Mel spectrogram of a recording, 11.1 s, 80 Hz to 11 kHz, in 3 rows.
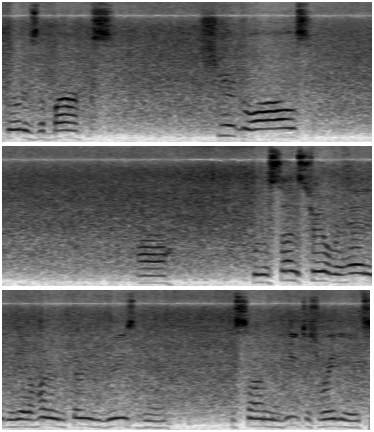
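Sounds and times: creek water rushing: 0.0s - 11.0s.

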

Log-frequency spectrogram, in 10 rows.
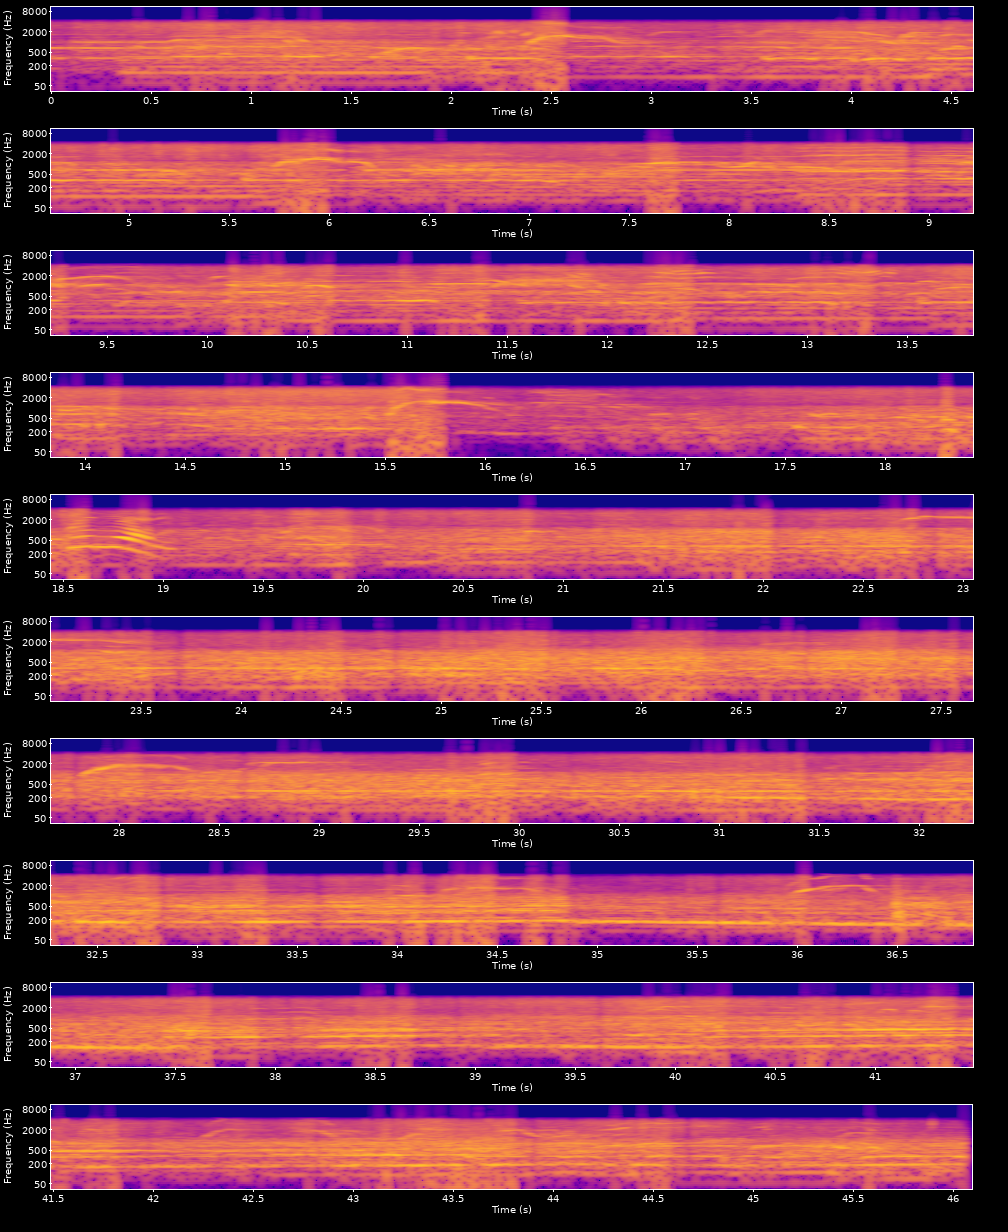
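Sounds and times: children shouting: 0.0s - 17.4s, 19.4s - 21.5s, 22.5s - 24.2s, 26.3s - 35.2s, 35.8s - 46.0s
fountain jets splashing: 0.0s - 46.0s
falling squeal: 36.0s - 36.5s.

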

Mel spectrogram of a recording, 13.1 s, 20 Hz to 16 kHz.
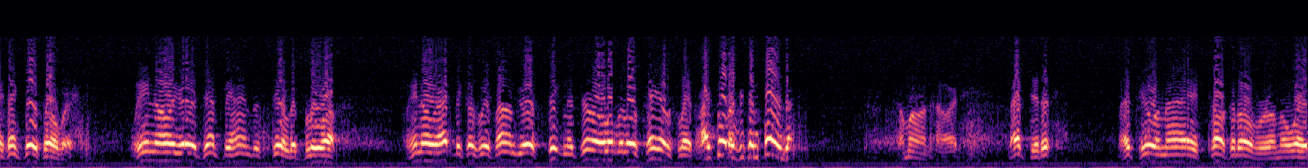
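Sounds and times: faint low hum: 0.0s - 13.0s
men speaking: 0.0s - 13.0s.

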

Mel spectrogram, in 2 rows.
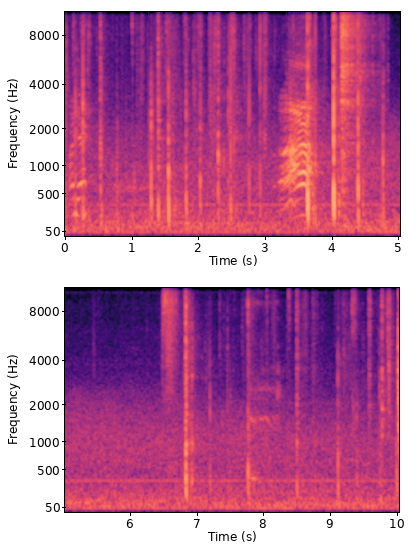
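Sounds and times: racket swing swish: 6.4s - 10.0s.

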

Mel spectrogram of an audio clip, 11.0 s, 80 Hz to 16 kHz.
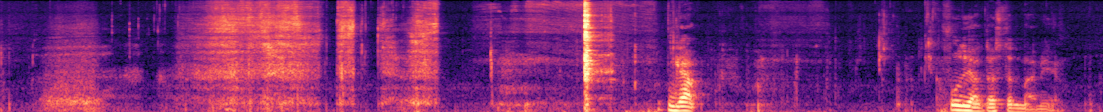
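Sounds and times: slurping noodles: 0.4s - 4.5s.

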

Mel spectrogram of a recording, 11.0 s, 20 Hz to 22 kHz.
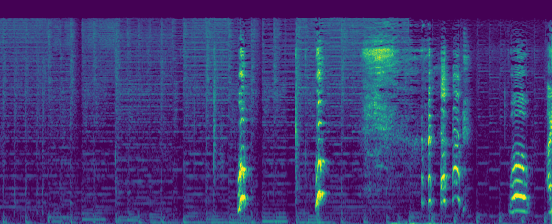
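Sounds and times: background music: 0.0s - 11.0s
man laughing: 4.8s - 5.1s, 6.3s - 6.7s, 7.8s - 9.5s.

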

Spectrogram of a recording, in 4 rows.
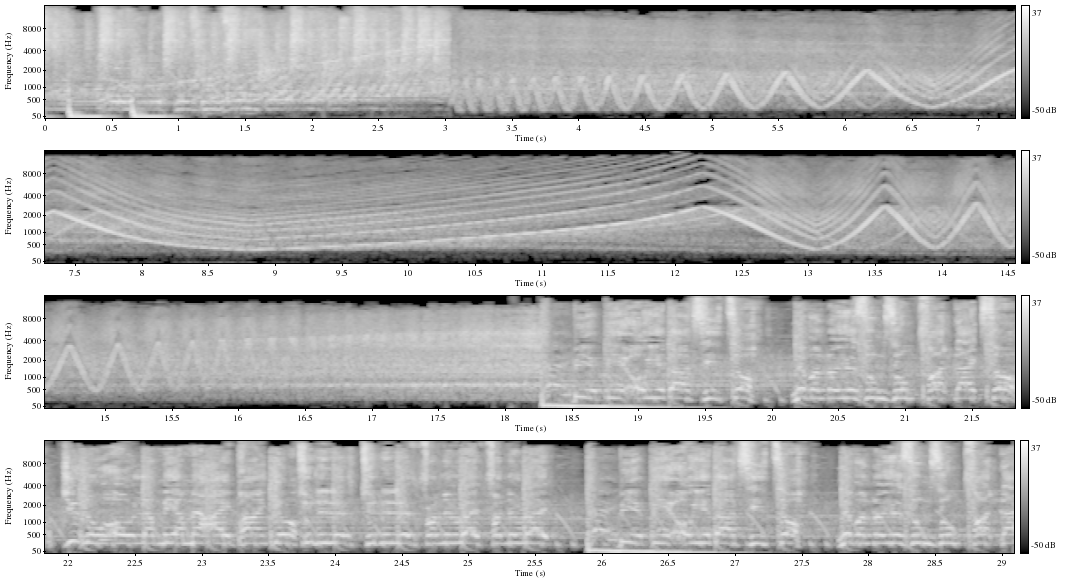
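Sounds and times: house music breakdown: 0.0s - 8.9s, 12.5s - 29.0s
siren-like synth tone sweeping: 0.0s - 29.0s.

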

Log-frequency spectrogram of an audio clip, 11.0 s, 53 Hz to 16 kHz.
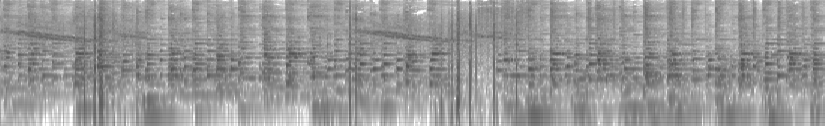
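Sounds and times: crackling firework bangs: 0.0s - 2.0s, 4.6s - 7.0s
firework whistle falling in pitch: 0.0s - 2.1s, 4.6s - 7.0s
music: 0.0s - 11.0s.

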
